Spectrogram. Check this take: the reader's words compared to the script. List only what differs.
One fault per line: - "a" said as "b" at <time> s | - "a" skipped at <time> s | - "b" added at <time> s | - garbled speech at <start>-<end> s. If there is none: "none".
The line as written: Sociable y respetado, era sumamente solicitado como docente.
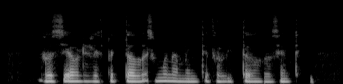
- "era" skipped at 1.5 s
- "como" skipped at 2.6 s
